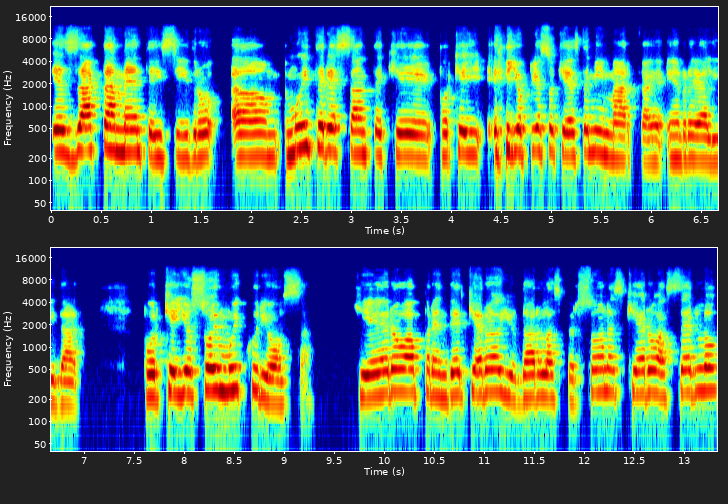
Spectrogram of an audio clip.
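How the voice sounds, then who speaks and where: A woman with a Portuguese accent speaks at a fairly slow pace and fairly high pitch with fairly even intonation. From Brazil. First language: Portuguese (speaking Spanish). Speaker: psychotherapist. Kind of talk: interview. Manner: hesitant, with fillers.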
